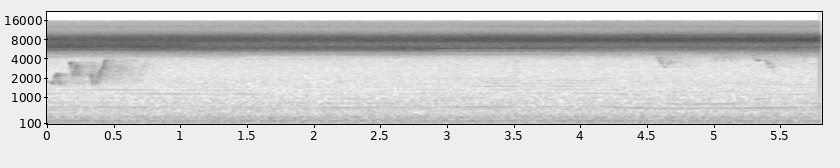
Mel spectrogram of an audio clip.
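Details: Steady high, sizzling cicada chorus at Lake Kamo in Sado City, Niigata Prefecture, Japan, opening with a quick cluster of bird chirps before the unbroken drone continues alone.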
